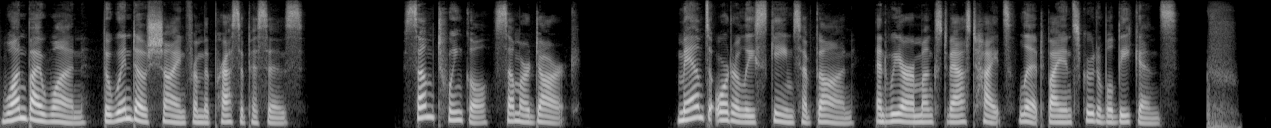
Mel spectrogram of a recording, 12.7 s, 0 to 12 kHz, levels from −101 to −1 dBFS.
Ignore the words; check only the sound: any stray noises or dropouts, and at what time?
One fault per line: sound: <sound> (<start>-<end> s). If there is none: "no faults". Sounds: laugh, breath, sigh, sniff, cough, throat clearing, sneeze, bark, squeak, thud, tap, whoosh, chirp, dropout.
sound: breath (12.1-12.4 s)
